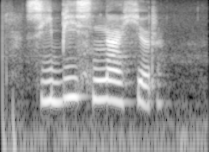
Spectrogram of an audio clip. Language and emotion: Russian, angry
